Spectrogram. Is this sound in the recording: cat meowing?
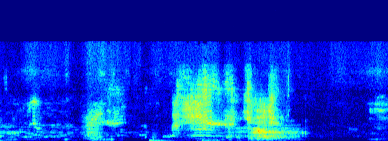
yes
